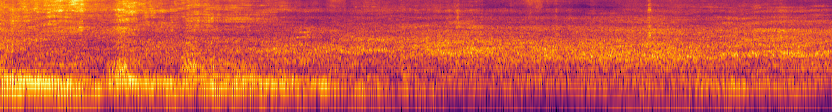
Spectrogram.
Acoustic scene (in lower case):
street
